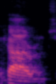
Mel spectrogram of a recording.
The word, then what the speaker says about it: Kairens: Kevin Kairens like Byron with the K is what you told us that night.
